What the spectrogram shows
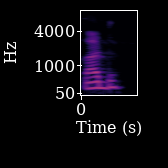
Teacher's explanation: کاف دال زبر قد، دال ساکن ہے اس پر بھی قلقلہ ہوگا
